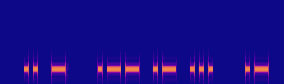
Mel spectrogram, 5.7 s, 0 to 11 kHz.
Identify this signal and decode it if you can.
Morse code, heard as a keyed tone, about 13 wpm, 600 Hz. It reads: IT WAS A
